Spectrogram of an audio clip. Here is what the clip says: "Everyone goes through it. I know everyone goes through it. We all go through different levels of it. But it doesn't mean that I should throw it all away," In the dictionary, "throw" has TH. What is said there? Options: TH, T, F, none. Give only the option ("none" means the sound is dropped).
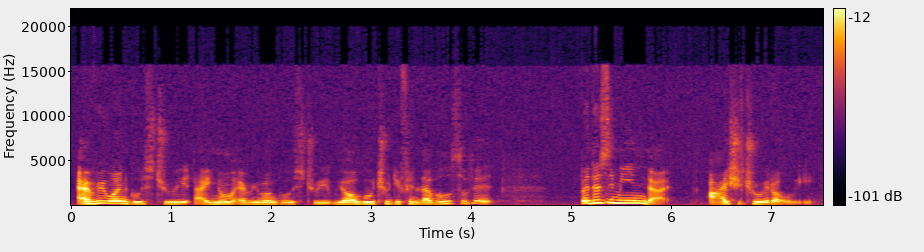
T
